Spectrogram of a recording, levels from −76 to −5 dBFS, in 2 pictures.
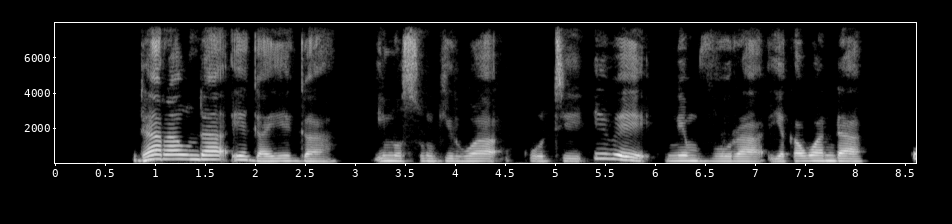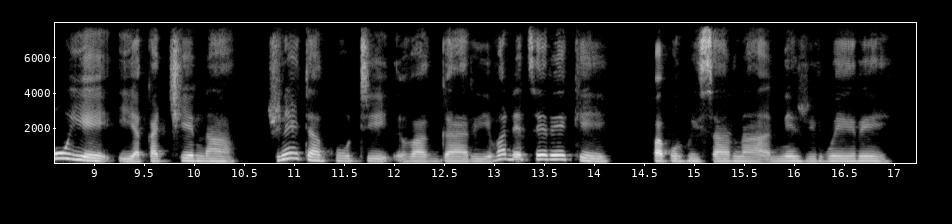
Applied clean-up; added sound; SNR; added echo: neural mask model Resemble Enhance denoiser.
